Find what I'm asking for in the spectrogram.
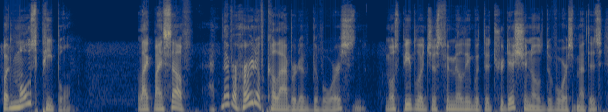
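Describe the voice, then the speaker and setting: A man's voice: mid-range voice, sing-song, a little fast, a bit bright, no room sound. A man hosting an interview show, asking long, hesitant questions full of restarts. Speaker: show host.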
